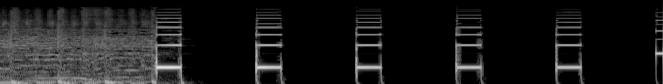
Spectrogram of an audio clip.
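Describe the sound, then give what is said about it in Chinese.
Radio hour time signal on a Beijing station in 2018. Five short, evenly spaced beeps come one second apart, and a sixth, higher-pitched tone begins at the end. They follow a stretch of talk and sound clearly, with silence between them. “现在是北京时间1点整。”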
